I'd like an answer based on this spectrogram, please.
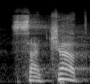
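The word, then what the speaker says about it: שחת: Esta palabra corromper es la palabra hebrea sachat con s de Samuel y ch. Sachat, sa pronuncia, que significa corrupción moral.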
